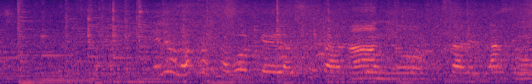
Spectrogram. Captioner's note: in Spanish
